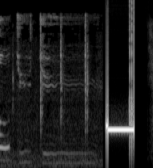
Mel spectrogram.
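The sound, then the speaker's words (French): A single loud, steady electronic beep lasting about half a second, sharply starting and stopping after a stretch of quiet low background murmur, like an answering machine tone signaling to record; the beep of a new answering machine before a message is left. “Si tu veux laisser un message à la commune Laisse un message sur le répondeur de la rebelle”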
